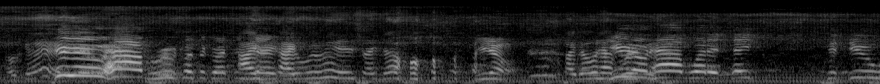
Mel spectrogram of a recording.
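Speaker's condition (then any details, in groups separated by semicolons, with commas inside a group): No condition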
